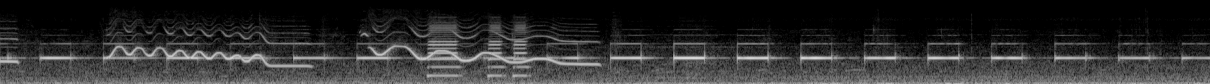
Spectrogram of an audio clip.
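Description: Electronic warbling tones that wobble and slide down in pitch, three runs in the first six seconds, followed by a steady high-pitched beep repeating about twice a second.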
